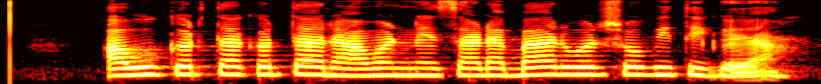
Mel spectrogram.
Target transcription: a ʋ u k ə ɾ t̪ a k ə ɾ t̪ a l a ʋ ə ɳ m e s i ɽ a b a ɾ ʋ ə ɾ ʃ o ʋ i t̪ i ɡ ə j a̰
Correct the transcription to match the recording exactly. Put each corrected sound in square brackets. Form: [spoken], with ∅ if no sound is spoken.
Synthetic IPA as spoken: a ʋ u k ə ɾ t̪ a k ə ɾ t̪ a [ɾ] a ʋ ə ɳ [n] e s [a] ɽ a b a ɾ ʋ ə ɾ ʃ o ʋ i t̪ i ɡ ə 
